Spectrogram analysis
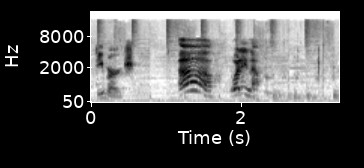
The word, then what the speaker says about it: D-Birch: I was gonna be like De Birch or something like that, but I don't. That's probably not how you pronounce it. I'm sorry. I'm sorry. No, that's actually his name. Did I pronounce it right? Yeah, D-Birch.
